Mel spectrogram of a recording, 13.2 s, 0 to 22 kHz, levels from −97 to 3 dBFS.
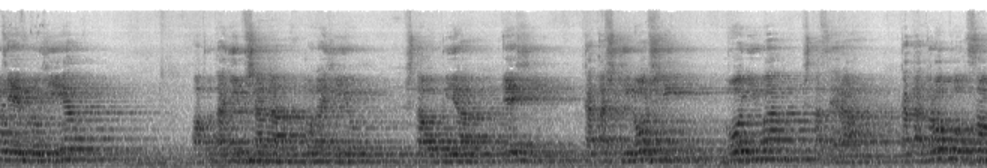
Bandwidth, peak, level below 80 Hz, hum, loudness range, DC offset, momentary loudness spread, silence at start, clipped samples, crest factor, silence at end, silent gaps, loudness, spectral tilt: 17 kHz; 0 dBFS; -40 dBFS; none; 2 LU; under 0.1%; 11 LU; 0 s; under 0.1%; 16 dB; 0 s; none; -16 LUFS; -5 dB/octave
